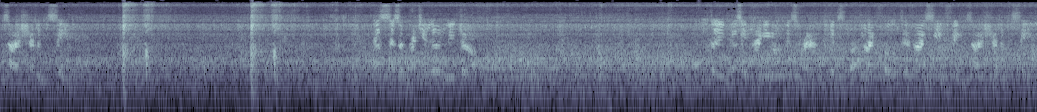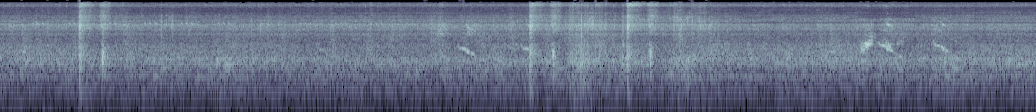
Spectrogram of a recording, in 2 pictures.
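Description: Glass windows shatter again and again with sharp crashes.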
